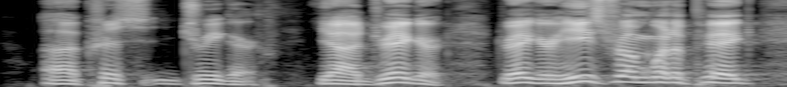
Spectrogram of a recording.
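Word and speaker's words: Chris Driedger: if they play the backup, how do you pronounce his name? Chris Drieger.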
